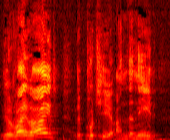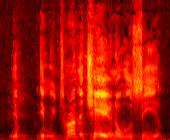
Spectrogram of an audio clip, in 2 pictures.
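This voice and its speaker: A man's voice: sits high, expressive, moderate pace, fairly bright tone. A middle-aged man teaching children a Bible lesson as their pastor. He keeps asking questions and repeats them, coaxing the class to answer, in non-native English with a heavy accent.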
